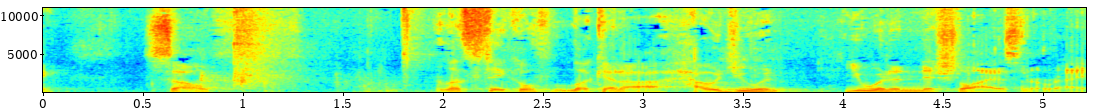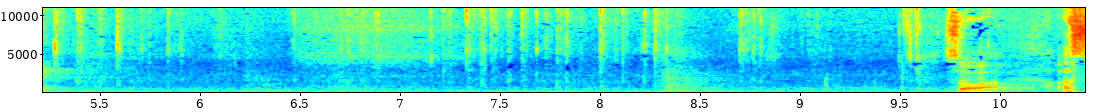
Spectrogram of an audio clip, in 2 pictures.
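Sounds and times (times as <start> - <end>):
speech: 0.0 - 1.2, 1.9 - 5.4, 9.8 - 10.4
soft typing on a computer keyboard while entering program code: 5.1 - 6.0, 6.7 - 9.0.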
